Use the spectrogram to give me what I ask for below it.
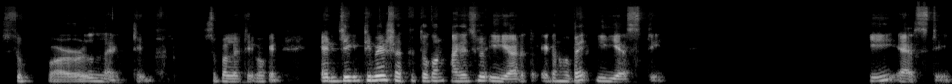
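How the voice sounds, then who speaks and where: A man with a Bangladeshi Bengali accent teaching an online grammar lesson, explaining step by step, asking questions and answering them himself, pausing as he writes. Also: fairly high pitch. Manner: writes on a board while talking, with pauses and restarts.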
